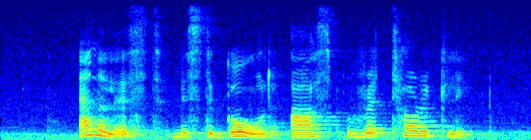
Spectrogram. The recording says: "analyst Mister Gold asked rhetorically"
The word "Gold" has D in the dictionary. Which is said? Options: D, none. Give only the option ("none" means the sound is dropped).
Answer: D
